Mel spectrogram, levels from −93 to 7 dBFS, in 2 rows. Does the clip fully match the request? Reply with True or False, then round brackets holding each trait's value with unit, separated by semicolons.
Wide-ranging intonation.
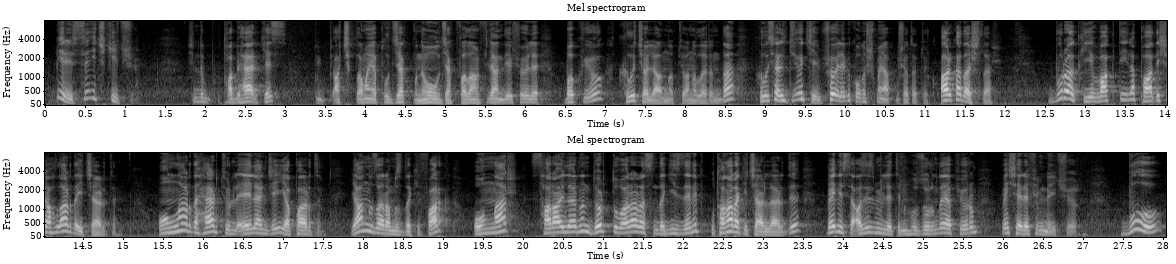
True (8.1 semitones)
